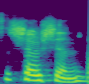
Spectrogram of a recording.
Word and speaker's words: Shoshin: but I think it's Shoshin. – Yes, Shoshin.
